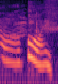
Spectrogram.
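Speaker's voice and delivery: high-pitched cartoon mouse voice. Joining in imitating Tom Holland's Spider-Man: Tom Holland Spider-Man as Mickey Mouse. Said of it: "he's Mickey Mouse the whole time".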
